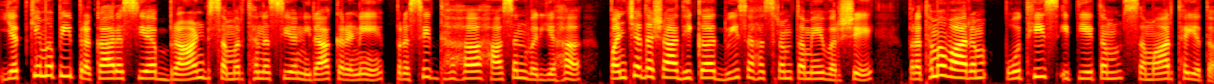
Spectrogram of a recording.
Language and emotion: Sanskrit, neutral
